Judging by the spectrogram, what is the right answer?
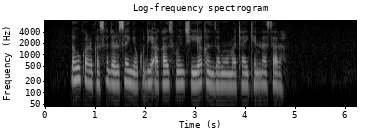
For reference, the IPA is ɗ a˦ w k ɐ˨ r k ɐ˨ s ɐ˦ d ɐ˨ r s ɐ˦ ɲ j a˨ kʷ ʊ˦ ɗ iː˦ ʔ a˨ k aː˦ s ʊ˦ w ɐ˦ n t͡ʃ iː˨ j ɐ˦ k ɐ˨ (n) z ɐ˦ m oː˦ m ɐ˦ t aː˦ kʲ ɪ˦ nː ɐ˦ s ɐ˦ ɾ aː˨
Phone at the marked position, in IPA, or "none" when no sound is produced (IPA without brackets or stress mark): n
